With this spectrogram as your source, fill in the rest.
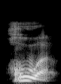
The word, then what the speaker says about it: rua: R, R. This one is spelled as GH, like sound in roast. So this one we'll spell as rua. You can also say rua if you can spell the sound.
